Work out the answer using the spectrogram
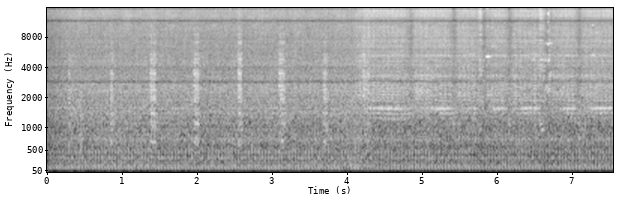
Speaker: so here's what a bad ball joint sounds like when you turn the steering wheel or your suspension moves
